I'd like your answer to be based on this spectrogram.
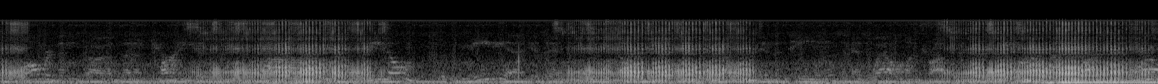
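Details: Cavalier King Charles spaniel snoring while asleep, possibly dreaming: continuous rattling, snorting breath noise in waves over a steady background hum.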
